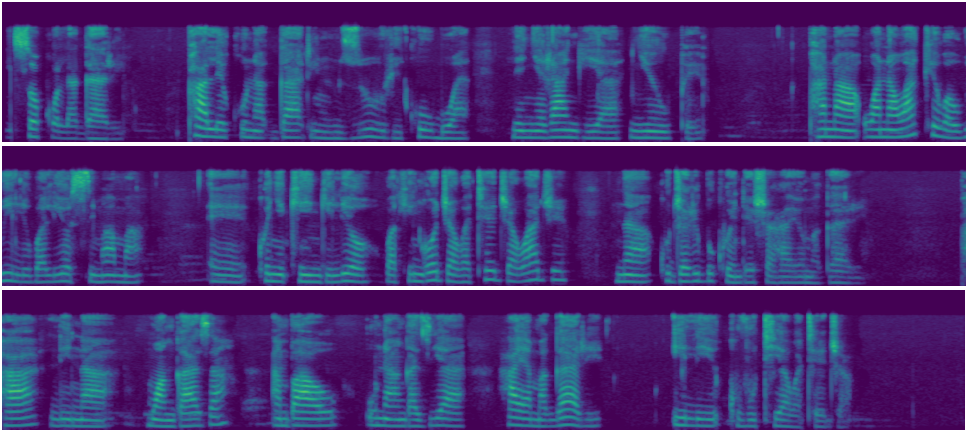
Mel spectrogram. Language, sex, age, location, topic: Swahili, female, 25-35, Nairobi, finance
